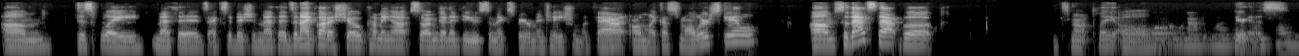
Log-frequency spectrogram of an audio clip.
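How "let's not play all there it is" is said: much quieter, as if talking to oneself. Describing her upcoming show, she turns aside and speaks to herself. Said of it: "[To herself]".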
